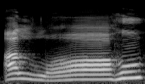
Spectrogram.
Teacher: لام سے پہلے زبر ہے اس لیے لام کو پر پڑھتے ہیں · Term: اللہ کے لام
